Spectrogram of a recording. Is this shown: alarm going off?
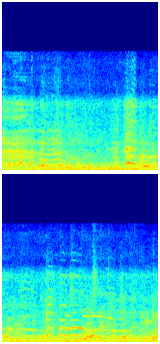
no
